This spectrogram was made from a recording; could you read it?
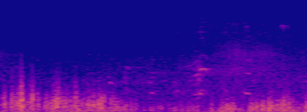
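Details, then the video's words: Large flock of Canada geese resting on a pond during migration back north to nesting grounds, alongside ring-necked ducks, mallards, common goldeneyes and lesser scaups; dense, overlapping low honking and chatter forming a continuous rumbling din. "Sounds of Large Group of Canadian Geese and Ducks Migrating Back North"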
